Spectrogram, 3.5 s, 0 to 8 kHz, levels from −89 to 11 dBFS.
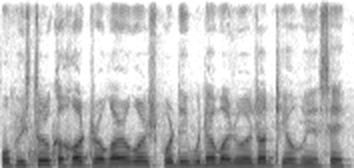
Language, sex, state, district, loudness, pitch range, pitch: Assamese, male, Assam, Sonitpur, -17 LUFS, 155-175 Hz, 165 Hz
